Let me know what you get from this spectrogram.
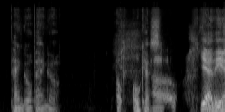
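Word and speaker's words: Pago Pago: It's spelled Pago, but I was corrected right away when I said Pago, and they go, nope, Pango.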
